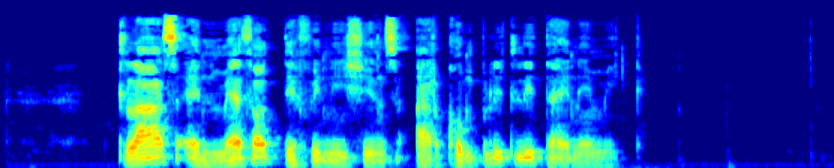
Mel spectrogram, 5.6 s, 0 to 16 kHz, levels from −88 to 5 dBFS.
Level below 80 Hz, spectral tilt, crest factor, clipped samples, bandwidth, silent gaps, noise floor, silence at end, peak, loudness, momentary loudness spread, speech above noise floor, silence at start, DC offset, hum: -56 dBFS; -2.5 dB/octave; 28 dB; under 0.1%; 11.5 kHz; none; -78 dBFS; 1.45 s; 0 dBFS; -24 LUFS; 16 LU; 53 dB; 0.8 s; under 0.1%; none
